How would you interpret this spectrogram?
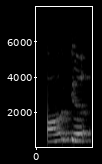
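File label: "ceng2", Mandarin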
